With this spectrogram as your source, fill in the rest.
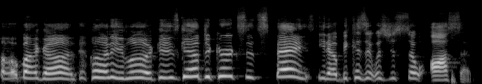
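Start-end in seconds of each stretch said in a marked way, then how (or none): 0.0-3.1 bawling, blubbering, tearful, crying hard. Retelling watching Captain Kirk go into space with her husband, retelling own bawling. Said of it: "I'm sitting there and I'm bawling".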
